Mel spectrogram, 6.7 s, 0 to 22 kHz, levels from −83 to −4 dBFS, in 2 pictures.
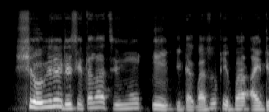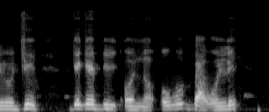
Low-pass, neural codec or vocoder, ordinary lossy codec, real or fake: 14.4 kHz; codec, 32 kHz, 1.9 kbps, SNAC; none; fake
